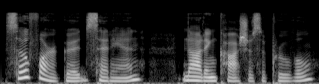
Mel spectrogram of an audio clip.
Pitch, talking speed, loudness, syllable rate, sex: 180 Hz, 150 wpm, -17 LUFS, 4.7 syllables/s, female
